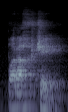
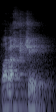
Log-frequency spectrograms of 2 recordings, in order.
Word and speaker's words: پرخچے: میں پہلا لفظ ہے پرخچے۔ پے پر زبر ہے، رے پر زبر ہے، خے پر جزم ہے، تو اس کا درست تلفظ ہے پرخچے، جبکہ عام طور پہ اس کو پرخچے پڑھا جاتا ہے۔ اسی طرح حیرانی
